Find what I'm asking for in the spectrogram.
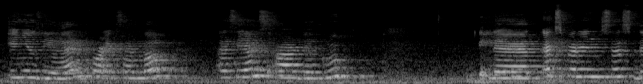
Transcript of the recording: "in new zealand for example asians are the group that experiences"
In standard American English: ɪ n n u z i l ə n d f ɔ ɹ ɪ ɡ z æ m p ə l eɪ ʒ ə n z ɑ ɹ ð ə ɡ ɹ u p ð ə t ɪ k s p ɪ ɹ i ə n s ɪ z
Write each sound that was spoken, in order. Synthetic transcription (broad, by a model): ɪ n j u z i l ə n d f ɔ ɹ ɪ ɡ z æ m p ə l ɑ s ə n s ɑ ɹ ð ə ɡ ɹ u p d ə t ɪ k s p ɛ ɹ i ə n s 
